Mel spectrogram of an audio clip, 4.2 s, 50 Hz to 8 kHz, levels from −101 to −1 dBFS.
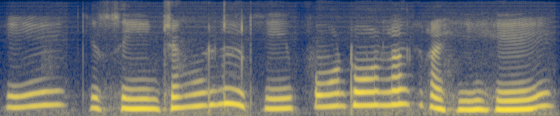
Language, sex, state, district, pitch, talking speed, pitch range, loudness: Hindi, female, Madhya Pradesh, Bhopal, 280 Hz, 115 wpm, 245-330 Hz, -13 LUFS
